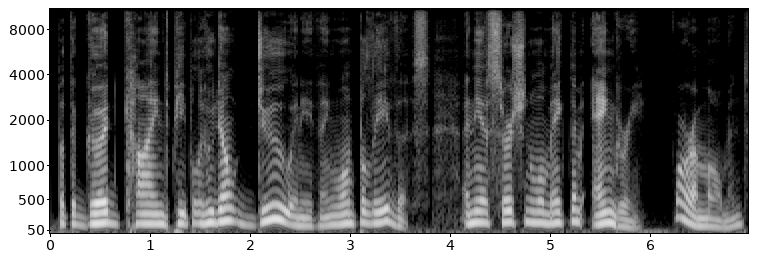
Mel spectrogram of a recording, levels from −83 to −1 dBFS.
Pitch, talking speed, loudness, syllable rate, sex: 140 Hz, 180 wpm, -19 LUFS, 5.0 syllables/s, male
